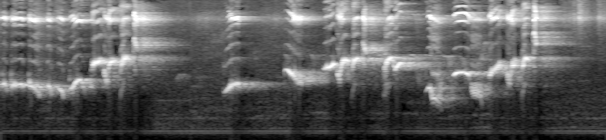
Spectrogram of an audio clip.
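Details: White-rumped shama giving a soft song meant to provoke a rival into answering; bright whistled phrases with rising and falling slurs, bursts of rapid notes and high thin overtones, separated by brief pauses, with a faint steady electrical hum beneath.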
